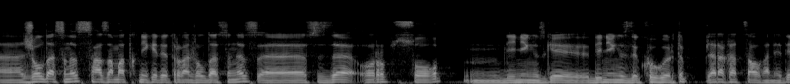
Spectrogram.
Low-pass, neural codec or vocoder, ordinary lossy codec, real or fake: none; none; none; real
